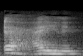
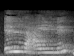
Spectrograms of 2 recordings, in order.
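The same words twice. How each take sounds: First: عيلة after a drawn-out e, no l; lam left silent. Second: العيلة with a clear l in the article, il-; lam pronounced. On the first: Teacher offering wrong option number two, lam silent before عيلة. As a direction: stretch an e into عيلة, dropping the article's l. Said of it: "ما بنلفظ اللام". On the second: Teacher offering option number one, lam sounded in العيلة. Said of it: "we pronounce the lam". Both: Shown as a demonstration.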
